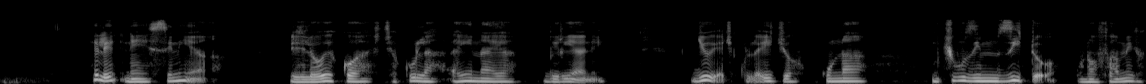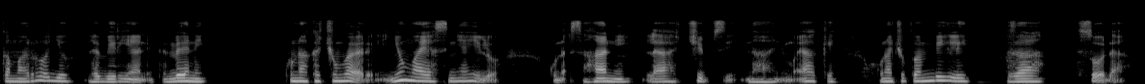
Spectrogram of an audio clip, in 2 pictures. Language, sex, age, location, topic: Swahili, male, 25-35, Mombasa, agriculture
